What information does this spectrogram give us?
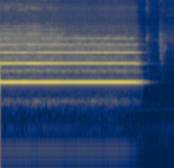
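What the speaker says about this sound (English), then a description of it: "Your new note flute is G flat" A single flute note, G flat, is held clean and steady for about two seconds before it stops cleanly, with a faint click after.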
